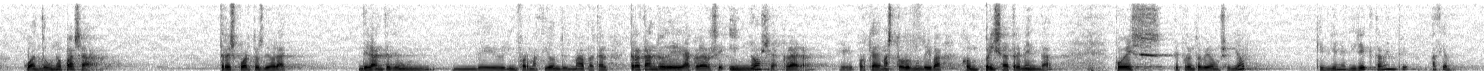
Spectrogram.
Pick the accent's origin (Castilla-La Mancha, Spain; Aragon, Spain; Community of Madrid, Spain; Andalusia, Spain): Aragon, Spain; Barbastro; born there; pero es de Barbastro, que es de donde yo nací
